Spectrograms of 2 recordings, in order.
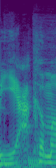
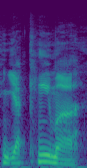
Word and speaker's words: Yakima: So, after a series of murders in his hometown of Yakima, Washington, Joseph goes to rehab.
